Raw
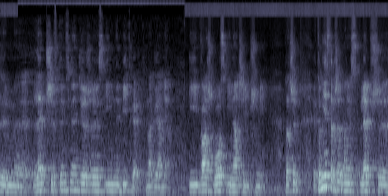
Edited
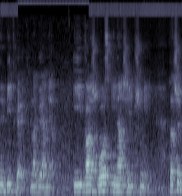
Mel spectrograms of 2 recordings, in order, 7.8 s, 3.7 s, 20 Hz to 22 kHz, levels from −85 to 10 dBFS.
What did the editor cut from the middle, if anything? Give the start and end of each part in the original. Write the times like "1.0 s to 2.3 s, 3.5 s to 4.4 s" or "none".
none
